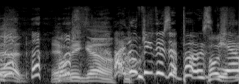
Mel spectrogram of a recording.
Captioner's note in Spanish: risas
